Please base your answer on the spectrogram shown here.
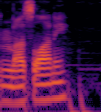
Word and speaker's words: Maslany: I think that's how you say her name, Maslany.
